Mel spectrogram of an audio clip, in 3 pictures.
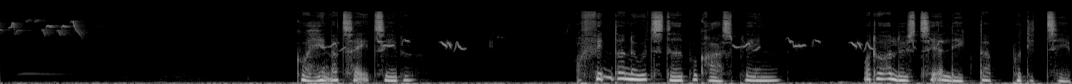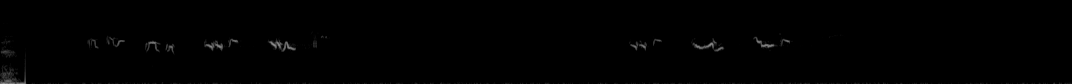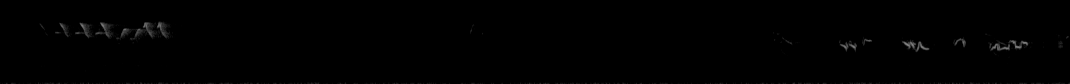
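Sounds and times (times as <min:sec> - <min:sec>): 
birds chirping and singing: 0:00.0 - 0:01.6, 0:03.0 - 0:05.8, 0:06.6 - 0:09.4, 0:21.8 - 0:23.2, 0:29.2 - 0:32.1
speech: 0:03.0 - 0:04.2, 0:06.0 - 0:08.0, 0:08.6 - 0:10.9.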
